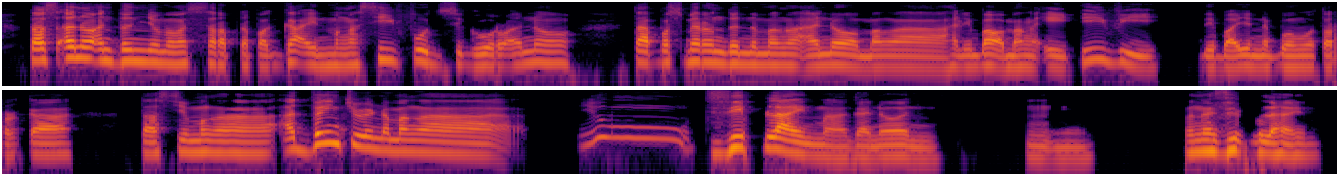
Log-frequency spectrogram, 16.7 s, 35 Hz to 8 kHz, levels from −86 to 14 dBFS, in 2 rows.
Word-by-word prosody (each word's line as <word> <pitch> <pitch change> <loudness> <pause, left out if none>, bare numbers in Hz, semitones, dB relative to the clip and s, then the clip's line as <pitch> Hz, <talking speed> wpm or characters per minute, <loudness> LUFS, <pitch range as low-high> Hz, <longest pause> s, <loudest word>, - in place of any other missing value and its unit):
Tas 190 0 +5
ano 220 -1 +7
andun 185 -2 +2
'yung 170 -2 -1
mga 155 0 0
masasarap 150 -3 -2
na 135 - -6
pagkain, 140 +2 -2
mga 140 +1 -4
seafood 180 0 -3
siguro 135 +4 -3
ano. 160 +2 -4 0.4
Tapos 165 0 +2
meron 170 -3 +1
dun 155 -1 +1
ng 145 - -2
mga 140 0 -2
ano 140 -2 +1
mga, 120 +1 -2 0.3
halimbawa 125 +2 +2
mga 125 0 -2
ATV, 175 - -6 0.5
'di 120 - -3
ba 115 0 +1
'yung 125 -1 -1
nagmomotor 125 0 -3
ka. 130 0 +1 0.4
Tas 135 -1 -2
'yung 155 -2 -2
mga 140 -1 0
adventure 215 +6 +3
na 170 - 0
mga, 155 -2 +1 1.0
'yung 375 +6 -7 0.5
zipline 175 -3 +5
mga 105 -1 -3
ganun, 105 -2 -2 0.6
mm. 100 -2 -10 0.6
Mga 155 +2 +3
zipline. 135 -6 +1
140 Hz, 145 wpm, -23 LUFS, 125-170 Hz, 1.0 s, ano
